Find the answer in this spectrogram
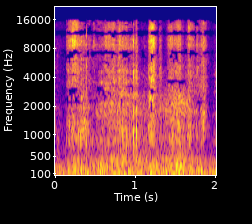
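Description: Faint rustle and a few soft taps of a small stack of baseball cards being handled and squared up in the hands.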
